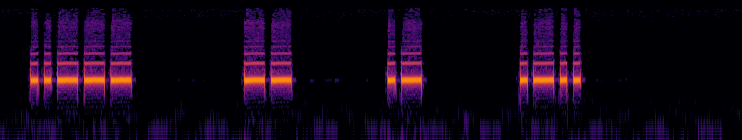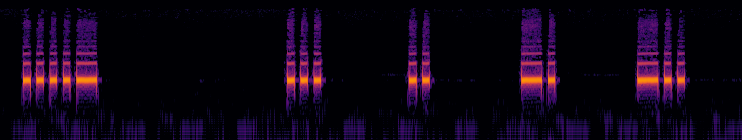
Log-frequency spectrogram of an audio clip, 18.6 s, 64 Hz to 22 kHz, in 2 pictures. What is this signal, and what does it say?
Morse code, heard as a keyed tone, about 14 wpm, spaced as for 6 wpm, 780 Hz. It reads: 2 MAL 4 SIND
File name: Onlinelehrgang / morsen / DJ4UF Morsen14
